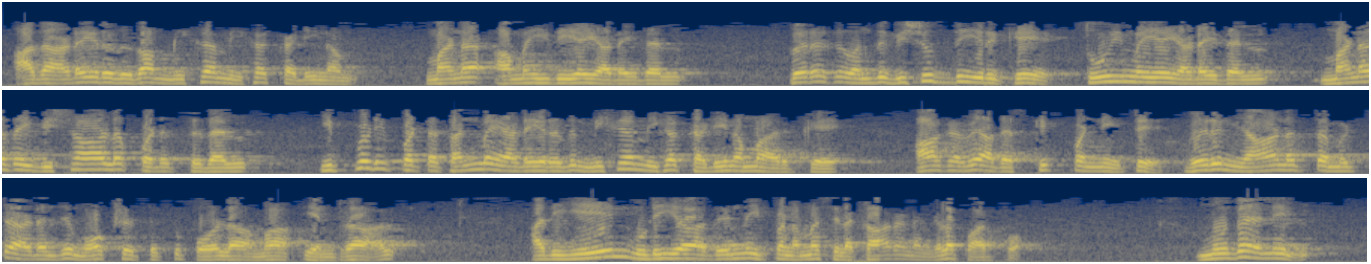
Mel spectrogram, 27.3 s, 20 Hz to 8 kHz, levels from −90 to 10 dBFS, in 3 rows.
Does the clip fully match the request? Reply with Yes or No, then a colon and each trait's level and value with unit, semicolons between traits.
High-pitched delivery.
No: medium, 155 Hz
